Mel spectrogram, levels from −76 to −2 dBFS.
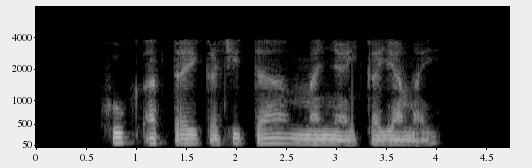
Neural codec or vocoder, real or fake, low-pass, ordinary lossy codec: none; real; 7.2 kHz; AAC, 16 kbps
